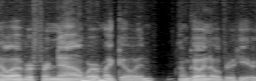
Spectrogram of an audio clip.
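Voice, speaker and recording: An American accent marks a man's very deep, low voice with vocal fry, ordinary pitch variation and a moderate pace, in a very clean recording with a silent background. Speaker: gaming streamer. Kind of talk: casual livestream chat.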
